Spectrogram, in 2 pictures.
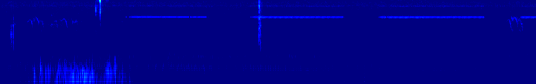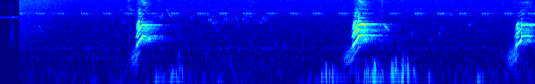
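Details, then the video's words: In winter, a side-striped jackal gives sharp, falling yelps about every three seconds, an alarm call at a young male leopard nearby. "Jackals often alarm call at the threat posed by the big cats This side striped jackal alerted us to the presence of this young male leopard"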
